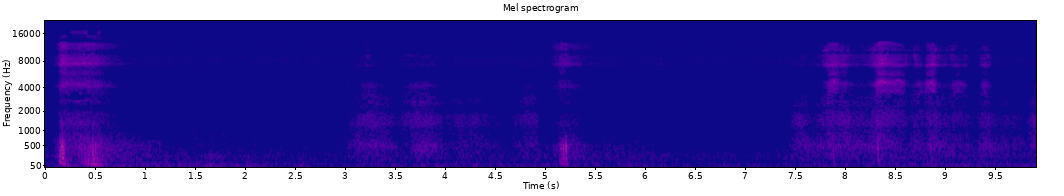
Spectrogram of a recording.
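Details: Jjanga, a pet dog deep in sleep, snoring indoors: soft wheezy, breathy snores come in irregular bursts, with a sharper snort near the middle and a longer rasping stretch toward the end.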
